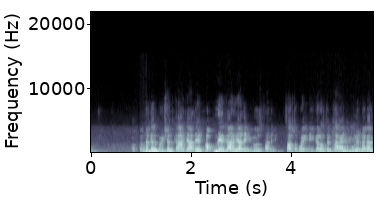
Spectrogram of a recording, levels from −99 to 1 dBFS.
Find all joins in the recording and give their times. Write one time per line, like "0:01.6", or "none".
0:01.1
